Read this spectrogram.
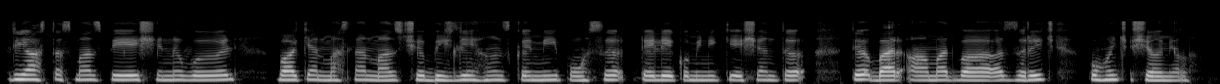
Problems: constant background noise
